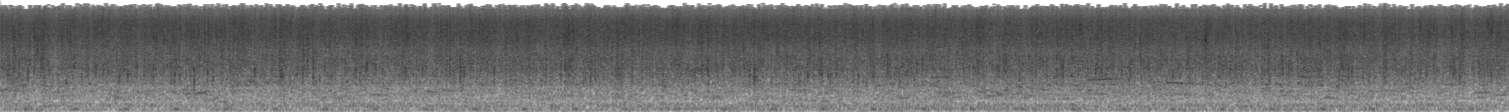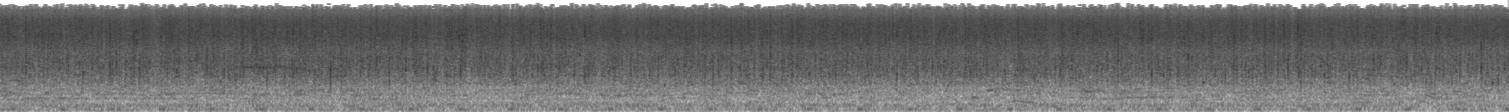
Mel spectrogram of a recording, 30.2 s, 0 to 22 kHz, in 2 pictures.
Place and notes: Bevkov Trg, Nova Gorica, Slovenia - Fountain in the city 01
The sound of the water of the fountain in the main square in Nova Gorica.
